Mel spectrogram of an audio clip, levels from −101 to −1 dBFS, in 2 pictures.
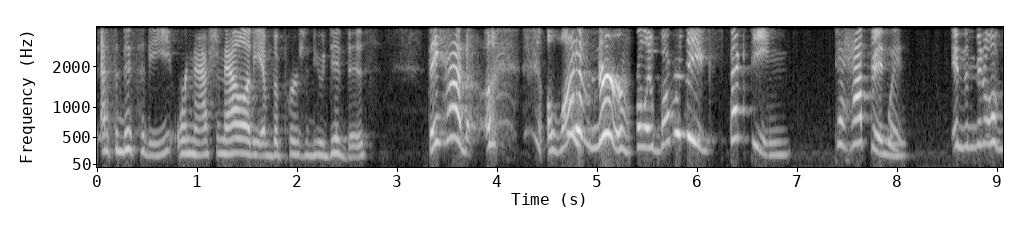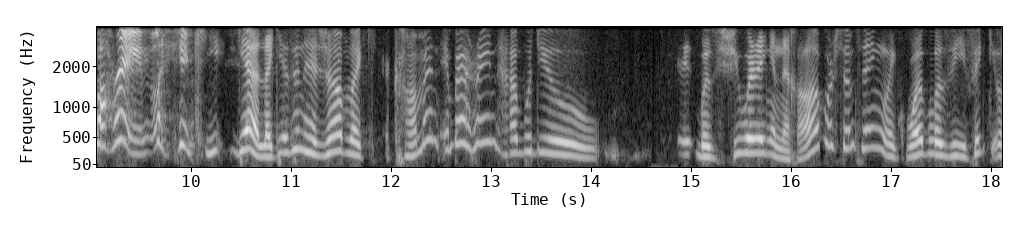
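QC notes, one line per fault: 0.86, 6.70, 8.06, 10.02, 13.15 and 17.40 s: short concealed packet loss. About 20 ms of audio failed to arrive at the first four points and about 40 ms at the last two. Each time the receiver patched the hole by extending the preceding sound, then crossfaded back. The result is a brief smear or wobble, and at 13.15 s a few extra milliseconds were slipped in. On a spectrogram the band-limited trace, empty above 4 kHz as G.711 A-law leaves it, shows short blurred or frozen patches. The waveform shows copied cycles.
5.32 to 5.42 s: burst of packet loss. About 80 ms went missing in a row, too much for a seamless patch. The receiver kept the last sound going and lowered it as the gap lengthened, so a held buzz or fading hiss stands where the real audio should be. Playback then jumps ahead, with that stretch gone. On a spectrogram, frozen horizontal lines fade out before an abrupt restart. 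In the waveform, repeated cycles shrink in amplitude and end at a visible step.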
